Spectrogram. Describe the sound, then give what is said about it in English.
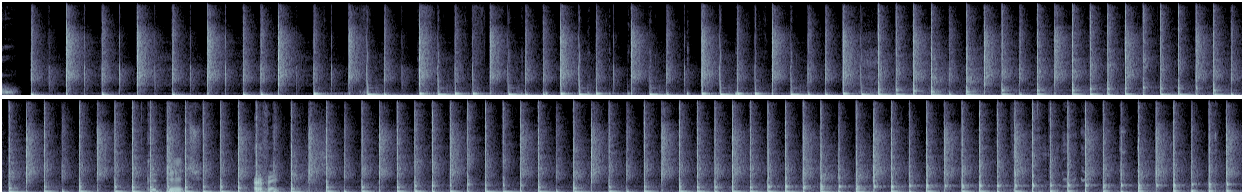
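A man slaps his own face and head in a fast, steady rhythm to perform a song, the sharp smacks shifting in pitch like a percussive tune, with a few brief spoken words; the bass thump is not from his head. “All the sounds in this recording are him hitting himself on the face, on the head, somehow.”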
